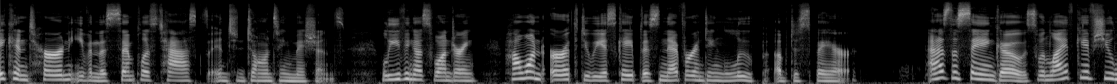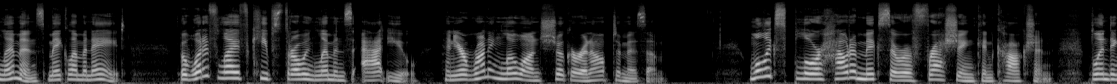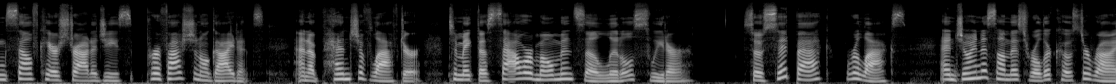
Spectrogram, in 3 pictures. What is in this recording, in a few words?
anxiety podcast voiceover; Onxiety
